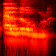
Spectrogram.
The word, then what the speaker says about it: Ellul: your last name uh I pronounce it alone but everyone pronounces it differently so how many of you guys want to go no problem we got John de Lowell in uh in the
